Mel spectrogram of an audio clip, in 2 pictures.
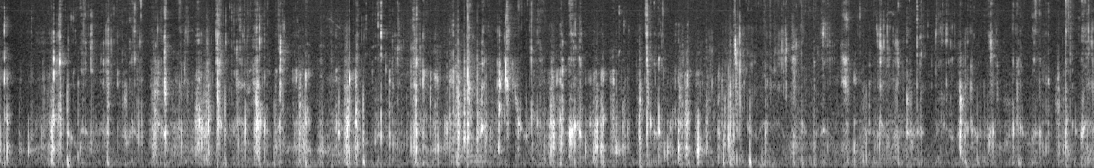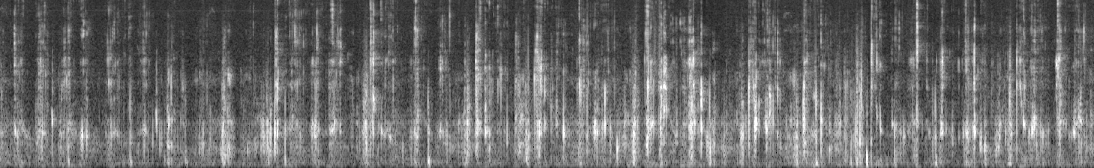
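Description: Close-miked chewing and biting of tooth-shaped gummy jelly candies: a dense, continuous run of small clicks.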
